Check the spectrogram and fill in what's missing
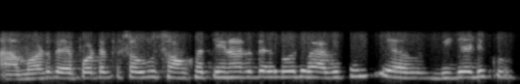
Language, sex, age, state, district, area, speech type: Odia, male, 18-30, Odisha, Mayurbhanj, rural, conversation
